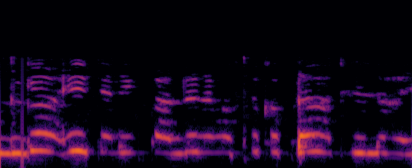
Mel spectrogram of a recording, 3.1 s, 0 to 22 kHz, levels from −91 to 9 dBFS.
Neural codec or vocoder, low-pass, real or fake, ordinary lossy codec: none; 5.4 kHz; real; none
